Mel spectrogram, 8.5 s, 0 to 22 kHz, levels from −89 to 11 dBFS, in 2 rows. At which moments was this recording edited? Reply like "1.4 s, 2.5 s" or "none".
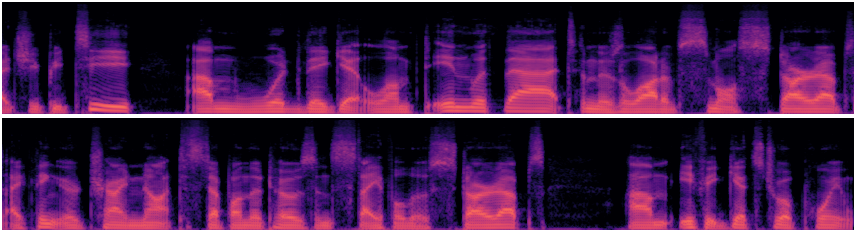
2.9 s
